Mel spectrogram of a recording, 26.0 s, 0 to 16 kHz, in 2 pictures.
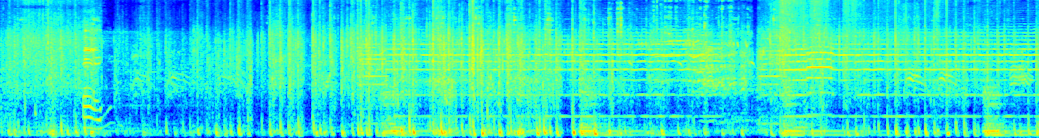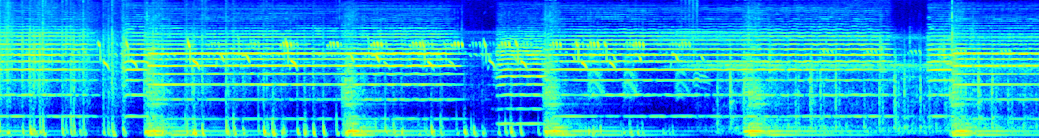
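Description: Horses galloping in Red Dead Redemption 2 during an escape ride through a canyon, steady clip-clop hoofbeats with occasional neighs running throughout under a layer of music and intermittent talk.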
